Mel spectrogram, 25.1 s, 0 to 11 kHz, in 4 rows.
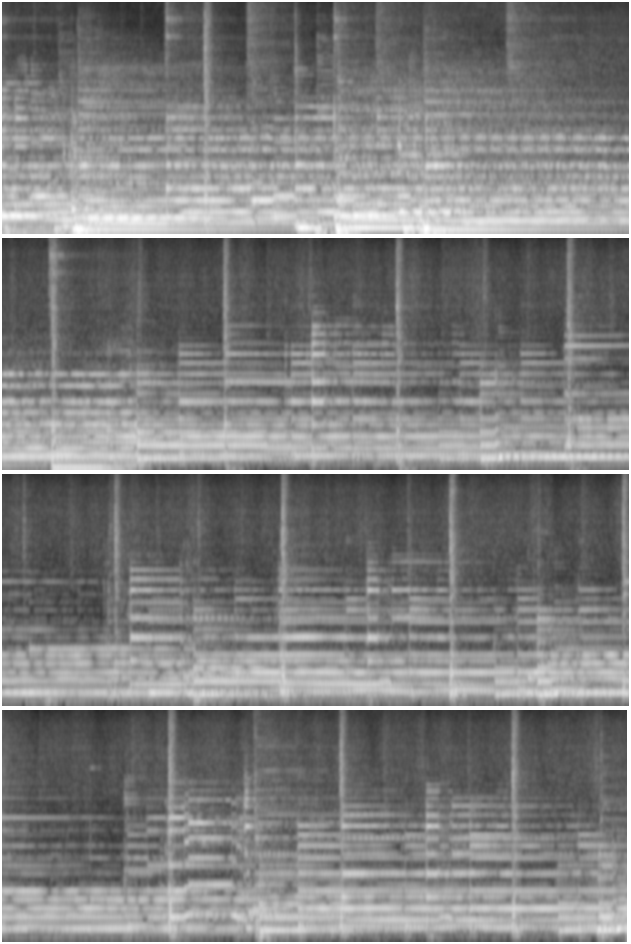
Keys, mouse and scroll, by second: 0.5 alt+scroll down 1, 0.5 alt+scroll up 2, 1.3 double click, 1.4-1.7 space, 2.6 space, 4.3 shift+click, 5.0 alt+click, 6.2 double click, 7.1 alt+scroll down 2, 7.8-8.1 alt+scroll up 2, 9.8 shift+click, 10.9 alt+scroll down 3, 11.2-12.4 space, 13.3 shift+click, 13.7 alt+click, 15.0 double click, 15.4 alt+scroll down 2, 16.5 alt+scroll up 1, 18.1 space, 19.2 alt+scroll up 2, 20.4-21.6 alt+scroll up 1, 21.6 Delete, 21.8 alt+scroll down 1, 22.5 space, 23.3 alt+scroll down 1, 23.5 space.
